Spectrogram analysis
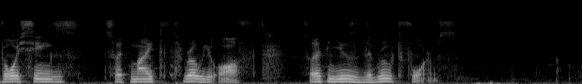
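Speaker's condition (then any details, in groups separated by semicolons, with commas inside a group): No condition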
